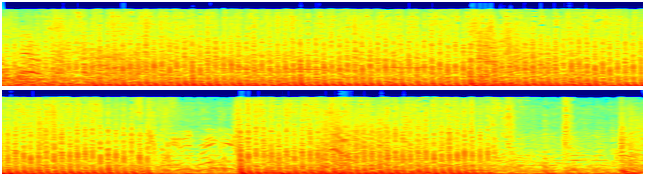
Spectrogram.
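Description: A heavy machine gun fires rapid, rattling bursts.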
